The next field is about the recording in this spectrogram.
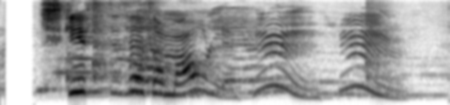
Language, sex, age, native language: Icelandic, male, 9, Icelandic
